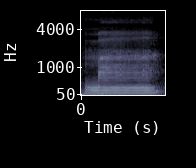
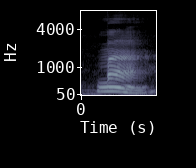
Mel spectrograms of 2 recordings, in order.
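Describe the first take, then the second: First: The pitch stays level in the middle. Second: The pitch drops from high to low. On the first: "no tone, which is ma. It's monotone" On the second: "then we have falling tone"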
